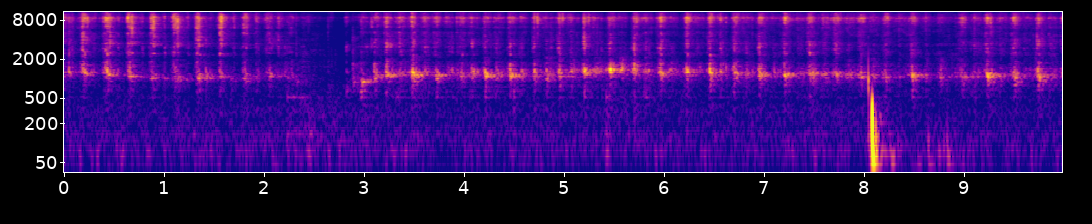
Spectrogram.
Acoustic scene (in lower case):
restroom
